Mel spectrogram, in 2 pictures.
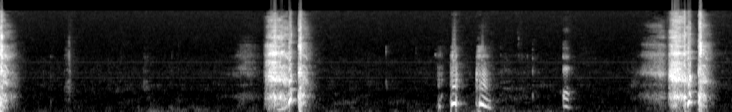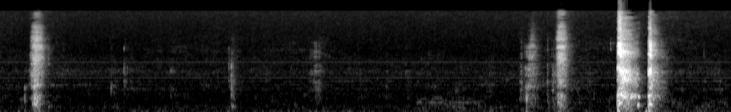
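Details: Several bursts of wet, throat-clearing coughs with pauses between them, from someone recovering from illness who feels better but still can't clear something inside.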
